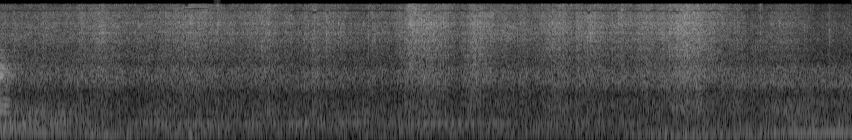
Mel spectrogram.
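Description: Faint rustling of plastic-wrapped clothing being handled and searched through, over a steady background hiss.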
